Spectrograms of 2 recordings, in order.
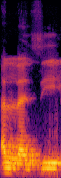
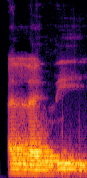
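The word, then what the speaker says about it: الذي: tidak boleh dibaca alladzi nah bedakan huruf dalal dengan huruf Zai Nah jadi jangan alladzi yuwasbisu tapi alladzi yuwaswiisu sama dengan siratadzi bukanathadzi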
